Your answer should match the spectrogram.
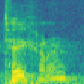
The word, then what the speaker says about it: Tehran: Wait, how do you say it? Tehran. Tehran. Tehran. Yeah, Tehran.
